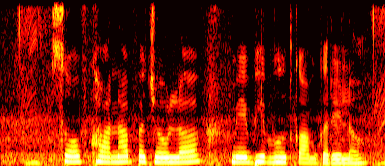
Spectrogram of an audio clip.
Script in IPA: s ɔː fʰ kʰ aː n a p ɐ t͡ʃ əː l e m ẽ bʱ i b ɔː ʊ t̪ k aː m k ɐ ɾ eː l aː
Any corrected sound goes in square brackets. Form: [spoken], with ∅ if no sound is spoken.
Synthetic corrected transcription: s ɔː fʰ kʰ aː n a p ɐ t͡ʃ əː l [a] m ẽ bʱ i b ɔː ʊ t̪ k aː m k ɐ ɾ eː l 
